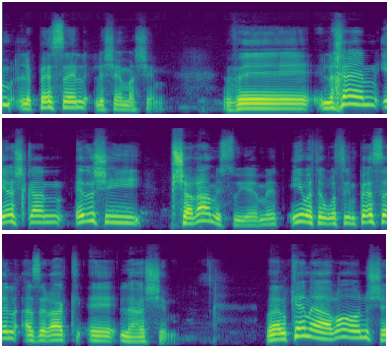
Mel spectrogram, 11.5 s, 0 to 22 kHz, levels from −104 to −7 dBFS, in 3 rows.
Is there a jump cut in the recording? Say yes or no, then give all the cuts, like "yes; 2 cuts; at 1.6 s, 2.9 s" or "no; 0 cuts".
yes; 2 cuts; at 6.7 s, 10.2 s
